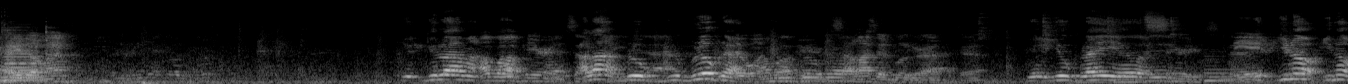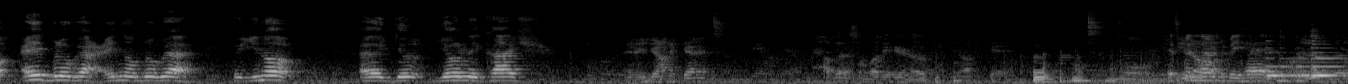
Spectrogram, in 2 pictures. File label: banter drunk Mexican; Bluegrass; Bluegrass Jam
